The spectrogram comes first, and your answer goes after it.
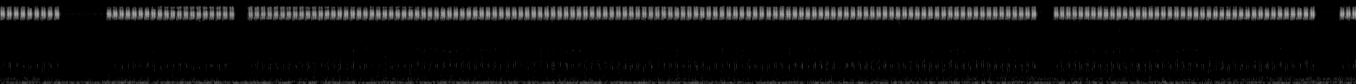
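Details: In the A.Vogel gardens in summer 2021, a bush cricket sings to lure a female: a very high, continuous sizzling buzz broken by a few brief pauses.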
